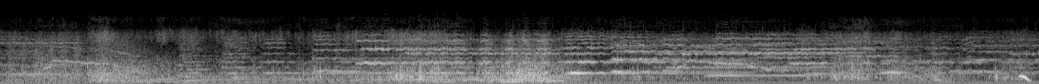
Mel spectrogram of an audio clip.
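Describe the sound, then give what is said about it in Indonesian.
A horse of Mak Rompang's horse carriage in a forest on a full-moon night whinnies loudly and repeatedly, with a steady clip-clop of hooves and faint insect buzz underneath; fairly busy throughout, with no talking. “Aku akan mendekati kereta kuda itu.”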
